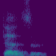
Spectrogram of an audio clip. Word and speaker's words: desert: desert and then dessert the accent is on the second syllable dessert the first one desert good sorry that one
